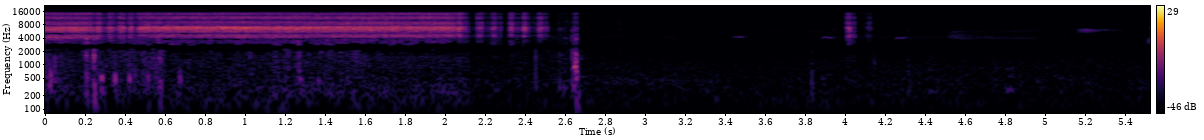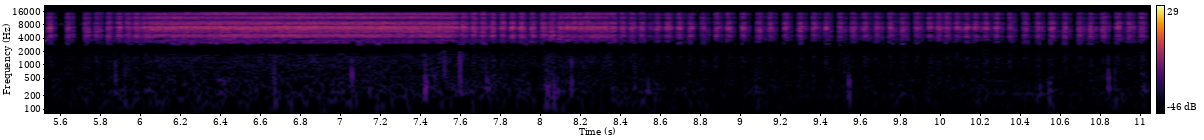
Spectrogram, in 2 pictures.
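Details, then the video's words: Rattling of a Southern Pacific rattlesnake (Crotalus helleri): an intense, sizzling high buzz that breaks off into stuttering bursts and about three seconds of near silence, then restarts strongly and runs on steadily. "Southern Pacific Rattlesnake, (Crotalus Helleri), rattling."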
